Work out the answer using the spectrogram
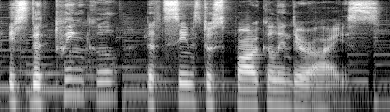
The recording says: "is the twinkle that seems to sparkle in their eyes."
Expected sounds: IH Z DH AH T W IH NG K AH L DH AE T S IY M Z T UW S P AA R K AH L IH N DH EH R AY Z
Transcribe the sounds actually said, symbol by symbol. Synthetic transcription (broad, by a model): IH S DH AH T W IH NG K AH L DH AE T S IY M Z T UW S P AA R K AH L IH N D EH R AY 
